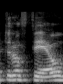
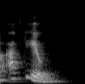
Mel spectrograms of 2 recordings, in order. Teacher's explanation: ela sabia que ela tinha que falar fé no som aberto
